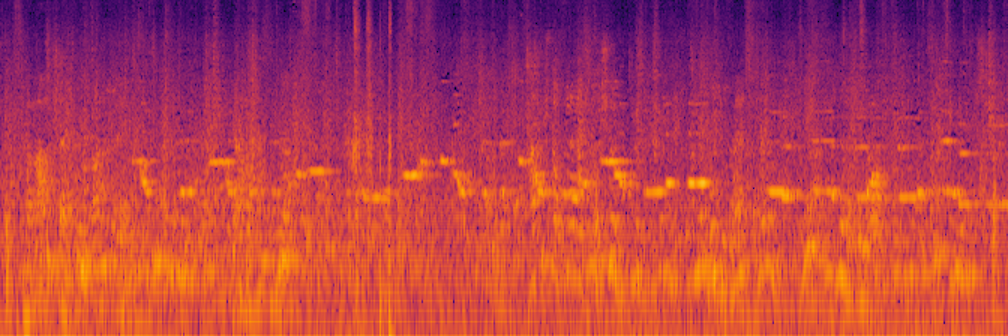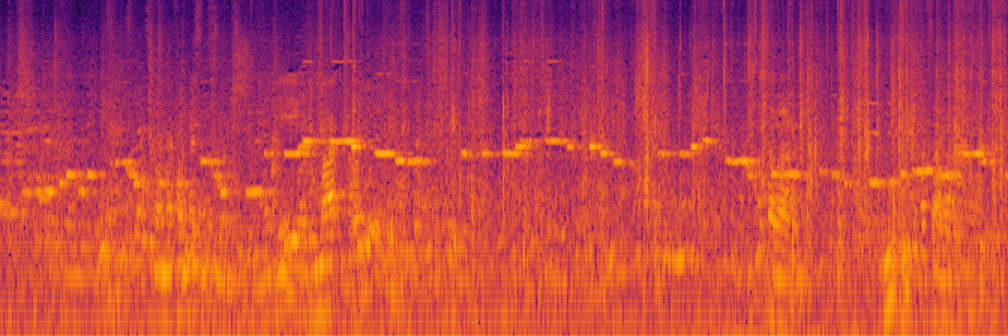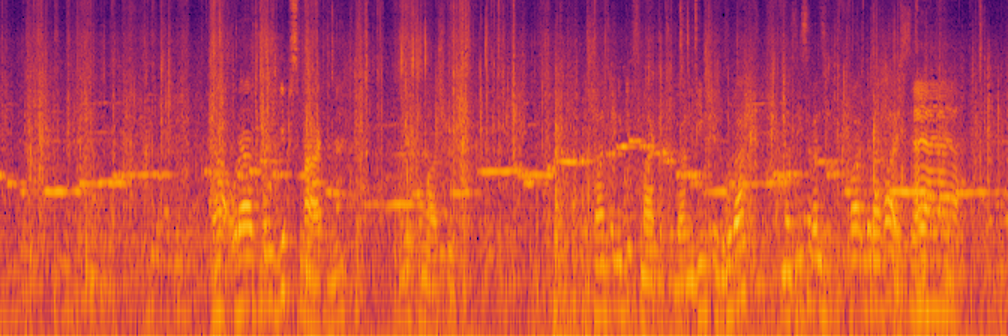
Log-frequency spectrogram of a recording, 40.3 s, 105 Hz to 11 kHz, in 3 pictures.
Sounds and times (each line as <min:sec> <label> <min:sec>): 0:01.2 bloke was playing the flute 0:40.3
